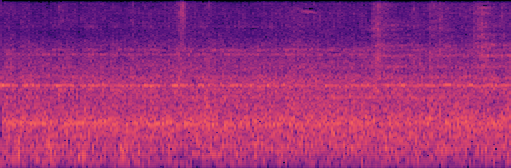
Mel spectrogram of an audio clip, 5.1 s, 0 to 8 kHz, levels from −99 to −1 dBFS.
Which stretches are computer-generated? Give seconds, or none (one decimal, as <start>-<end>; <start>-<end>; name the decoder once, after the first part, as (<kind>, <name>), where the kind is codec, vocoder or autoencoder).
0.0-5.1 (vocoder, BigVGAN v2)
